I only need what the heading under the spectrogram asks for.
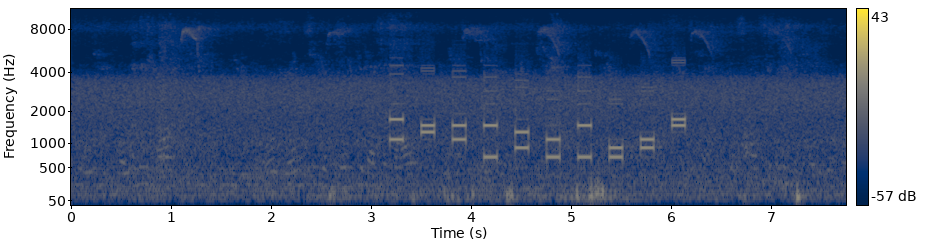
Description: Multi-frequency trunk signalling (R1, as on North American trunks), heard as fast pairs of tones, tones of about 140 ms, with the noise of a park. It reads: KP 09752713 ST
